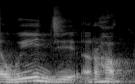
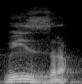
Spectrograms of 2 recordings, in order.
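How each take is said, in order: First: The middle consonant is a j sound. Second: The middle consonant is a z sound. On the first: The speaker calls it wrong. "Jangan sampai dibaca wijrak" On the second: The speaker calls it right. "ini membedakan antara zai sama jim"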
